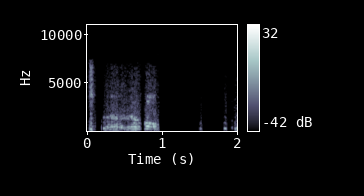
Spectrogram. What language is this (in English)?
Chinese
